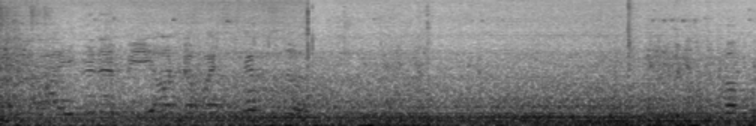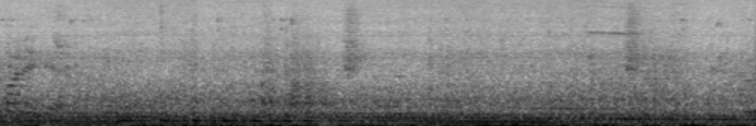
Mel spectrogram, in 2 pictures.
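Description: Inside a moving London double-decker bus: steady engine and road rumble, with the engine's hum shifting in pitch now and then.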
